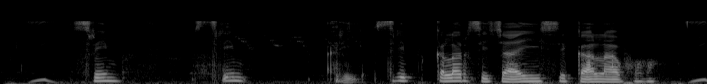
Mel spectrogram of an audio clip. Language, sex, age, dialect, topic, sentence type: Bhojpuri, male, 18-24, Western, agriculture, question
